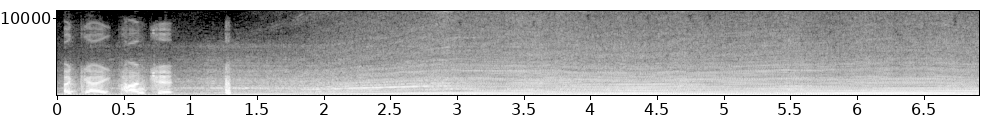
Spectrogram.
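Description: A racing car engine revs up and climbs in pitch as the car accelerates.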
